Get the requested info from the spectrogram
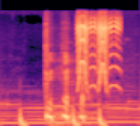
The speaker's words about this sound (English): You get a duck squeak on that one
